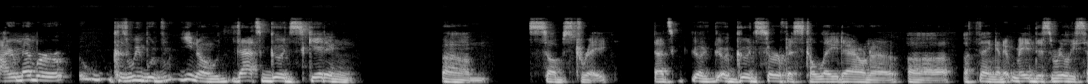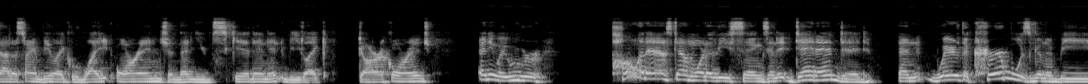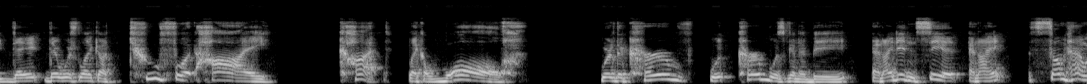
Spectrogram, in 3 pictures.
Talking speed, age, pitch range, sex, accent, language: 175 wpm, 30-49, 125-170 Hz, male, American, English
